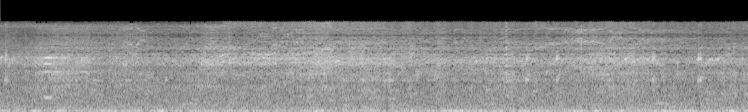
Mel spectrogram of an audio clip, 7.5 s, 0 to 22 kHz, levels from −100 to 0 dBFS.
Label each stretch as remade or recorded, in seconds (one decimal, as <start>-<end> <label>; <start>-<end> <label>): 0.0-3.4 recorded; 3.4-4.4 remade; 4.4-7.5 recorded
